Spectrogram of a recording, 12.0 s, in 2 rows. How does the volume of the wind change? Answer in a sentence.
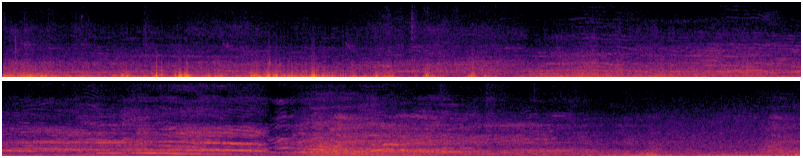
The loudness of the wind goes down, then up.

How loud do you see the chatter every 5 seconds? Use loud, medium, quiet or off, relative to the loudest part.
quiet, loud, medium.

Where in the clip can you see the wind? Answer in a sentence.
The wind can be heard from 0.0 to 11.9 s.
